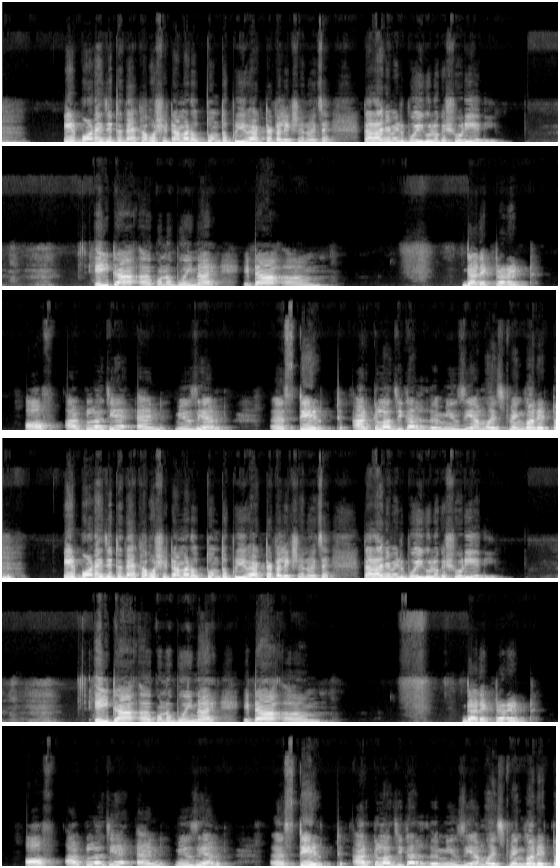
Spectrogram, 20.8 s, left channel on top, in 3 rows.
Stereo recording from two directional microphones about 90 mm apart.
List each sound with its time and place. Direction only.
0.0 s a sound: 90° right
0.7 s a woman's voice: 70° right (ahead or behind); by 2.2 s 40° right (ahead or behind)
2.2 s a woman's voice: 30° right (ahead or behind)
7.9 s a woman's voice: 40° right (ahead or behind)
12.7 s a woman's voice: centre (ahead or behind)
14.2 s a woman's voice: 20° left (ahead or behind)
17.6 s a woman's voice: 10° right (ahead or behind)
18.0 s a woman's voice: centre (ahead or behind)
20.0 s a woman's voice: 10° right (ahead or behind)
